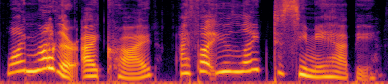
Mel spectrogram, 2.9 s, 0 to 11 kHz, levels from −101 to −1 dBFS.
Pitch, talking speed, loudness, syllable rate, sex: 285 Hz, 245 wpm, -17 LUFS, 6.4 syllables/s, female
